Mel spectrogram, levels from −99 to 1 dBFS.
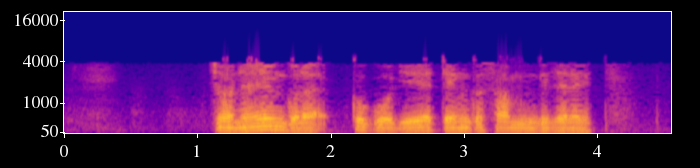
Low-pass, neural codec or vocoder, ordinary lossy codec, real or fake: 7.2 kHz; codec, 16 kHz, 0.4 kbps, LongCat-Audio-Codec; AAC, 16 kbps; fake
